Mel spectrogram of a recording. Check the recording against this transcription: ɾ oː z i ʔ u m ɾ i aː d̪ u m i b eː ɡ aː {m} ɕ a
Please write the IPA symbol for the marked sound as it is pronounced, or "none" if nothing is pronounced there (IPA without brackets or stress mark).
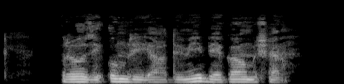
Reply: m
